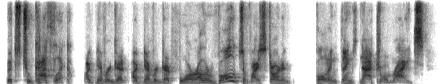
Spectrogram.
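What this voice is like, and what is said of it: Imitates another person's voice. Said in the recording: “That's not a bad imitation of his voice. ... That was pretty good, actually.”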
